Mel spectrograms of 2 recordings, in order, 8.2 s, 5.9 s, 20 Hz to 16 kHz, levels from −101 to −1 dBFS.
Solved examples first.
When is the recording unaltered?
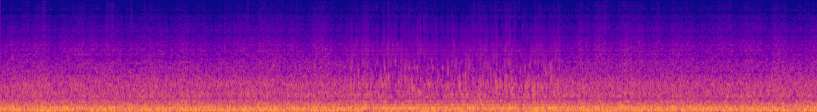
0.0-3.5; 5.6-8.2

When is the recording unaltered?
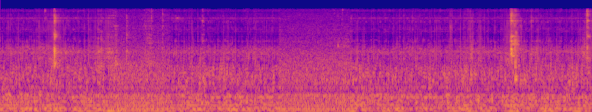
1.1-1.7; 2.8-3.5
